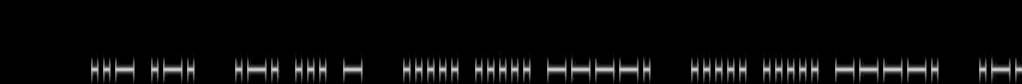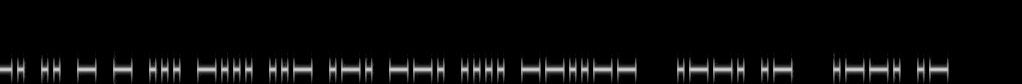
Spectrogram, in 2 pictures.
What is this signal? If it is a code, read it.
Morse code, heard as a keyed tone, about 20 wpm, 700 Hz. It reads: UR RST 559 559 PITTSBURGH, PA PA
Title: Practice QSO - Exchange 1 - Beginning - 20wpm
